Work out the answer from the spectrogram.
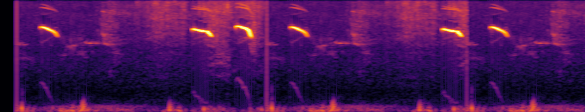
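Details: Small, colourful chicken chicks peeping: sharp, high, downward-sliding whistled chirps in loose clusters with irregular gaps, over soft low thumps and rustling from movement.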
